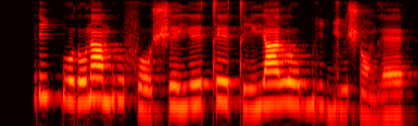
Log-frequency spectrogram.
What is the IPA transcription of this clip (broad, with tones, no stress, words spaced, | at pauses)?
ɾi˦ɡ͡bo˧ɾo˦ ɾã˦bu˦˨fo˨ ʃe˧je˦ te˦˨ ti˨˦ja˦ lo˦bi˦˨ɡi˧ ʃɔ̃˨ɡɛ˧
